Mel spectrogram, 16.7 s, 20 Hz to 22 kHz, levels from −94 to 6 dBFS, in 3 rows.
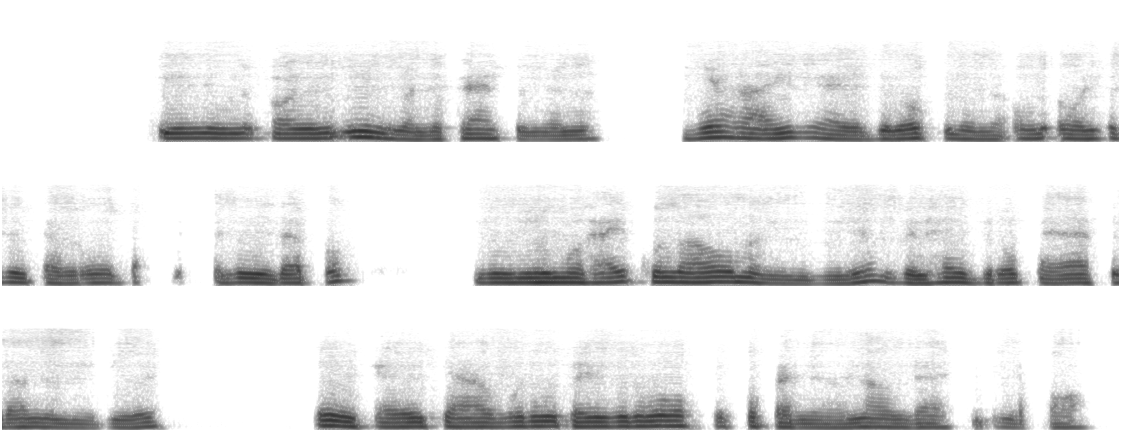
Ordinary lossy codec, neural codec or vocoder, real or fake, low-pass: AAC, 48 kbps; codec, 16 kHz, 1.1 kbps, Voila-Tokenizer; fake; 7.2 kHz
